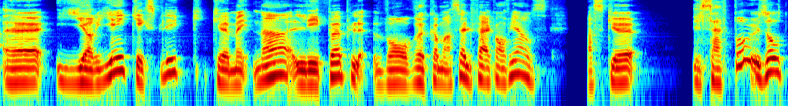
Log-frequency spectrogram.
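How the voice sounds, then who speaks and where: This man has a medium-pitched, slightly bright voice and a Québécois accent. He hosts a casual cartoon review, sounding exasperated and sarcastic while mixing English words into his speech.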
